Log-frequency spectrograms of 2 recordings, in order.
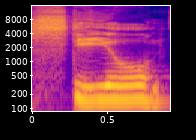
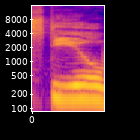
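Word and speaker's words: Stihl: makes chainsaws and such steel s-t-i-h-l that's how it's pronounced steel well you know what that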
